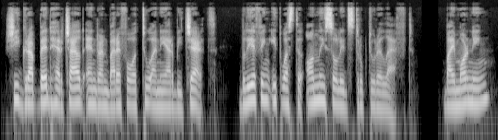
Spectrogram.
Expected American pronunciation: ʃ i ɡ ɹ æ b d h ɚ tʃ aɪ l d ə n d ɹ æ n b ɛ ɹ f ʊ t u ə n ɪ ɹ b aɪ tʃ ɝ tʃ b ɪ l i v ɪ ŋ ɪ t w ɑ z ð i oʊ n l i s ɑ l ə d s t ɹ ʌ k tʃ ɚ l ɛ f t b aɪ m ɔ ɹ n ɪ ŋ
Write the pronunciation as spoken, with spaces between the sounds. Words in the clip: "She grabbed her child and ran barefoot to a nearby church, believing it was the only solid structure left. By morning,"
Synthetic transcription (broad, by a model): ʃ i ɡ ɹ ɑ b d h ɚ tʃ aɪ l d ə n d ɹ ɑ n b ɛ ɹ f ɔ t u ə n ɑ ɹ b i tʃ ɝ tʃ b l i f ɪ ŋ ɪ t w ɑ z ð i oʊ n l i s ɑ l ə d s t ɹ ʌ k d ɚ l ɛ f t b aɪ m ɔ ɹ n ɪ ŋ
